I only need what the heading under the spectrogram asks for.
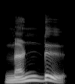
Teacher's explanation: நாவின் நுனி உங்க மேல்வாய் பல்லின் அடிப்பகுதியை தொடுவதால் இந்த நகரம் பிறக்குது.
